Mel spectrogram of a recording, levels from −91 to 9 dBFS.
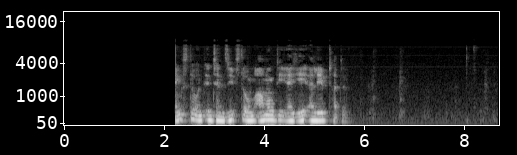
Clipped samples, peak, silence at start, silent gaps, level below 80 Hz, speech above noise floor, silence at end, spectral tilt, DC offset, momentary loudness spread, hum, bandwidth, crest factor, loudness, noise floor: under 0.1%; -2 dBFS; 2.2 s; none; -44 dBFS; 47 dB; 3.1 s; -8.5 dB/octave; under 0.1%; 10 LU; none; 6.8 kHz; 14 dB; -13 LUFS; -59 dBFS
